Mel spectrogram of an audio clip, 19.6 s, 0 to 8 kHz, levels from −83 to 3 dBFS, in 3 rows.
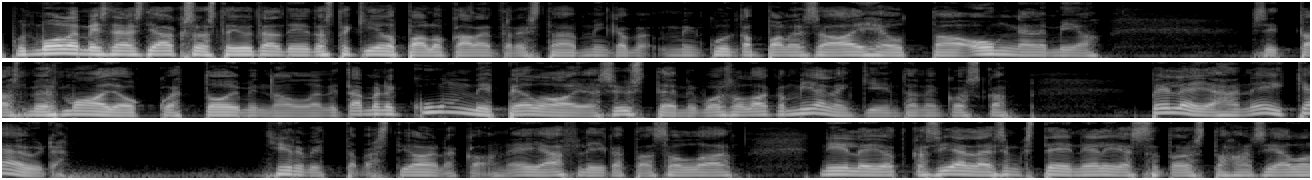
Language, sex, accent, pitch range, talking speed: Finnish, male, native, 105-125 Hz, 130 wpm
